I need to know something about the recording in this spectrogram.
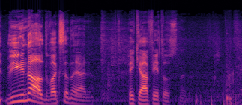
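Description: A middle-aged man laughs close to a microphone.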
